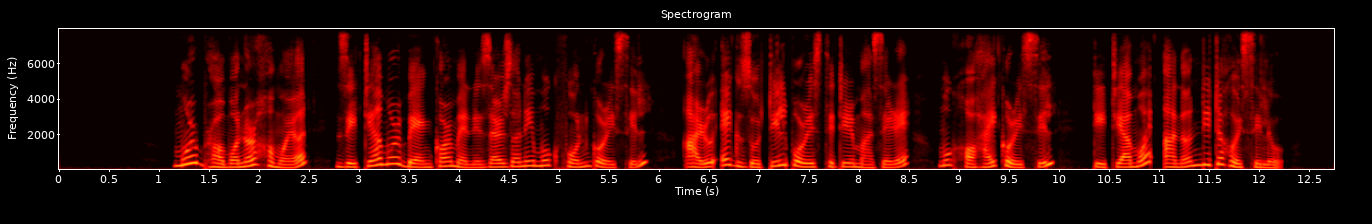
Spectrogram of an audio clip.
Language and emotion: Assamese, happy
